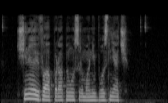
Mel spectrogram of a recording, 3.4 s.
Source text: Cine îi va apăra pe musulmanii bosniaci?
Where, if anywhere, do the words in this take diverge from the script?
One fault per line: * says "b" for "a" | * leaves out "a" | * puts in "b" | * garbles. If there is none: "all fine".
all fine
